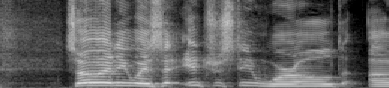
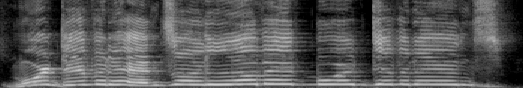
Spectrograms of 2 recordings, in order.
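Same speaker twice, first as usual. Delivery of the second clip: much higher, gleeful game character cheer; mock cheering; 14 semitones higher than usual. Streamer cheers the dividends his game village collects, high and gleeful. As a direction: squeal it like a greedy little merchant.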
